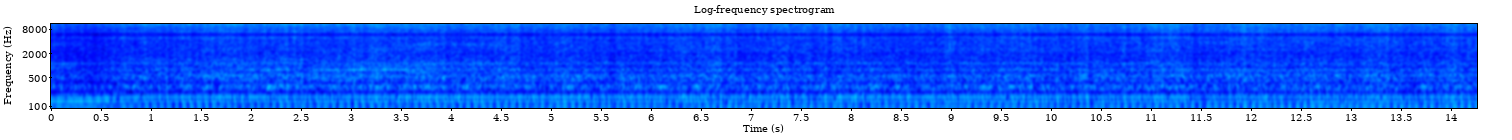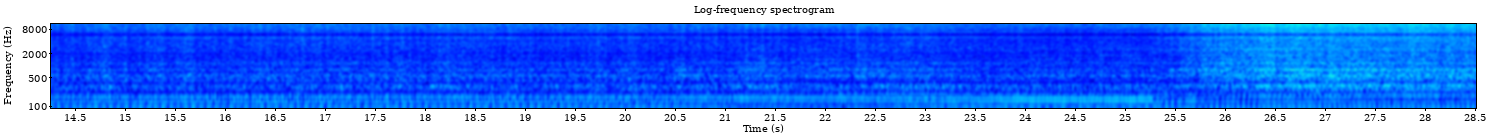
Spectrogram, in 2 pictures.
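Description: Piston engine and propeller of a single-engine Diamond light aircraft, heard from inside the cockpit, running steadily at low power while lining up on the runway. About 25 seconds in the engine note changes and more hiss comes in, as power is added for the takeoff roll.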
